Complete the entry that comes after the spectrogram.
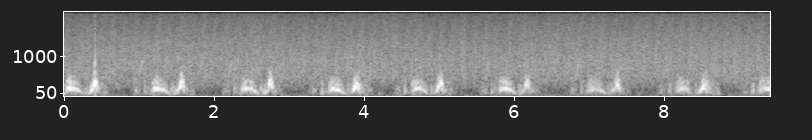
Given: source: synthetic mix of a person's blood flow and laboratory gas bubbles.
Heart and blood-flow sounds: Doppler ultrasound of blood flow; precordium
no bubbles
From the record:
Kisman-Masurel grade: 000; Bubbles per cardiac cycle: 0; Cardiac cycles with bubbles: 0%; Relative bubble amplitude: no bubbles discernible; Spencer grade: 0 (complete lack of bubble signals)

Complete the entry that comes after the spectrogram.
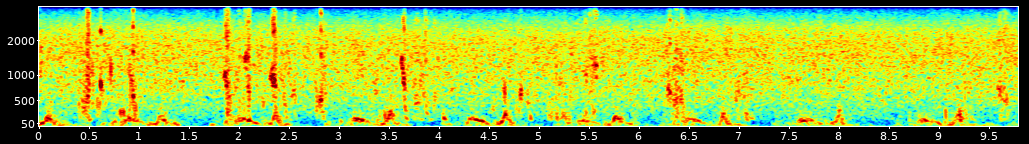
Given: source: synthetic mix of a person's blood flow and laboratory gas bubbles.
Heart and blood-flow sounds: Doppler ultrasound of blood flow; precordium
0.36-1.02 s: bubbles
1.83-2.15 s: bubbles
2.21-2.58 s: bubbles
2.73-2.90 s: bubbles
3.27-4.10 s: bubbles
4.51-4.56 s: bubbles
4.60-4.70 s: bubbles
4.74-4.96 s: bubbles
5.06-5.33 s: bubbles
5.42-5.59 s: bubbles
6.26-6.47 s: bubbles
6.93-7.16 s: bubbles
9.02-9.36 s: bubbles
9.56-9.71 s: bubbles
From the record:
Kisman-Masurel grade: 233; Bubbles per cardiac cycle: several, 3 to 8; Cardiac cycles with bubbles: 50 to 99%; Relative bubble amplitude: loud (0.450 to 0.775); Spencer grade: 3 (all of the cardiac periods contain showers or single bubble signals, but not dominating or overriding the cardiac motion signals); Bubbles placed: only in the low amplitude regions of the cardiac cycle

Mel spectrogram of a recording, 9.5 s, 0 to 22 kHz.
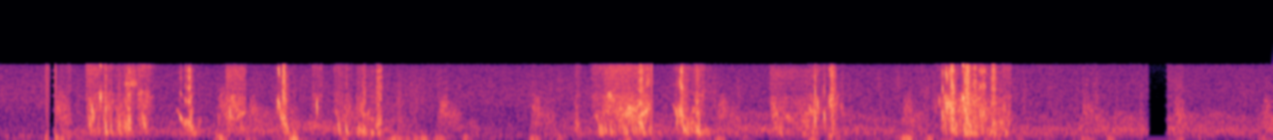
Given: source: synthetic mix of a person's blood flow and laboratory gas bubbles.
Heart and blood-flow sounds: Doppler ultrasound of blood flow; subclavian vein
0.65-1.17 s: bubbles
1.33-1.53 s: bubbles
1.70-1.86 s: bubbles
2.07-2.21 s: bubbles
2.35-2.43 s: bubbles
2.51-2.89 s: bubbles
4.32-4.37 s: bubbles
4.45-4.90 s: bubbles
5.05-5.36 s: bubbles
5.78-6.33 s: bubbles
7.01-7.60 s: bubbles
From the record:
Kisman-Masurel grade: 223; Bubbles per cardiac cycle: several, 3 to 8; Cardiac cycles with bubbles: 10 to 50%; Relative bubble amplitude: loud (0.450 to 0.775); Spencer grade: 2 (many but less than half of the cardiac periods contain bubble signals, singularly or in groups); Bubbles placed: anywhere in the cardiac cycle

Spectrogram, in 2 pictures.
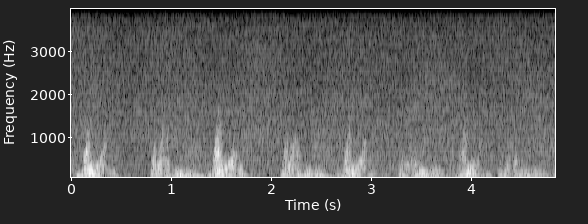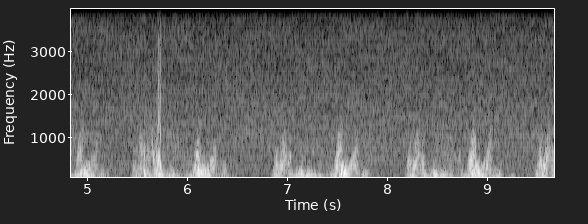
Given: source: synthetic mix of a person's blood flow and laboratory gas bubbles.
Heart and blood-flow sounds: Doppler ultrasound of blood flow; precordium
5.52-5.78 s: bubbles
From the record:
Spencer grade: 2 (many but less than half of the cardiac periods contain bubble signals, singularly or in groups); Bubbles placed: only in the low amplitude regions of the cardiac cycle

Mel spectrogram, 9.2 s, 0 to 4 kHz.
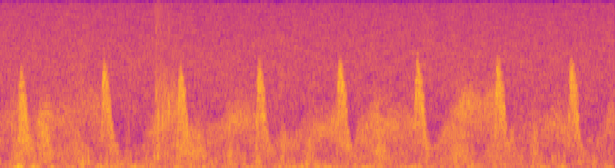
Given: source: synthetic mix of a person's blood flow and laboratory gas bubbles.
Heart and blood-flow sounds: Doppler ultrasound of blood flow; subclavian vein
2.30-2.67 s: bubbles
From the record:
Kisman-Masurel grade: 212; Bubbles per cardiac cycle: several, 3 to 8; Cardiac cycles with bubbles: 1 to 10%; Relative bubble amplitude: moderate (0.250 to 0.450); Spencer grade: 1 (occasional bubble signal discernible with the cardiac motion signal, with majority of cardiac periods free of bubbles); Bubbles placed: anywhere in the cardiac cycle

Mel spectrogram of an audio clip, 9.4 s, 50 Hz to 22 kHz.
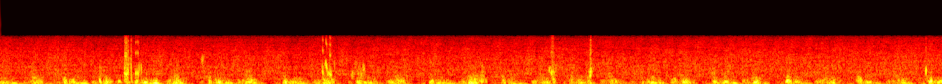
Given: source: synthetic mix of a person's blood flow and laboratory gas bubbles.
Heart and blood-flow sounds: Doppler ultrasound of blood flow; precordium
0.97-1.11 s: bubbles
1.16-1.44 s: bubbles
1.75-1.81 s: bubbles
2.00-2.06 s: bubbles
3.18-3.38 s: bubbles
3.50-3.65 s: bubbles
4.70-4.89 s: bubbles
5.47-5.57 s: bubbles
5.84-5.95 s: bubbles
9.23-9.29 s: bubbles
From the record:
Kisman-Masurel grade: 122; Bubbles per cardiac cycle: 1 to 2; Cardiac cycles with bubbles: 10 to 50%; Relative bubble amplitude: moderate (0.250 to 0.450); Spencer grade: 2 (many but less than half of the cardiac periods contain bubble signals, singularly or in groups); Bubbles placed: anywhere in the cardiac cycle

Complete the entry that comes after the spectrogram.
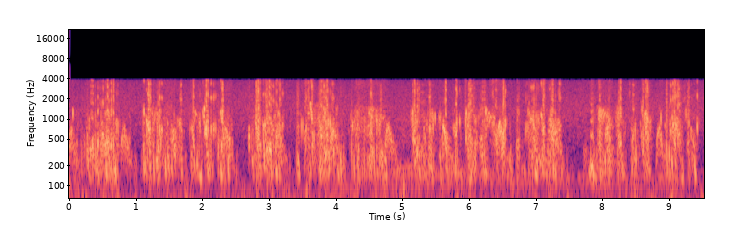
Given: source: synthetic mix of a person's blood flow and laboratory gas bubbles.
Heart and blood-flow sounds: Doppler ultrasound of blood flow; subclavian vein
0.02-0.78 s: bubbles
0.88-0.93 s: bubbles
1.06-1.74 s: bubbles
1.81-2.47 s: bubbles
2.65-3.23 s: bubbles
3.39-4.16 s: bubbles
4.18-4.79 s: bubbles
5.09-5.89 s: bubbles
5.93-7.42 s: bubbles
7.70-8.36 s: bubbles
8.38-8.77 s: bubbles
8.84-9.46 s: bubbles
From the record:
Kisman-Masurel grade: 444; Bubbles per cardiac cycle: continuous sound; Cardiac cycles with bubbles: 100%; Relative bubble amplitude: maximal (0.775 to 0.999); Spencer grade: 4 (maximum detectable bubble signal sounding continuously throughout systole and diastole of every cardiac period, and overriding the amplitude of the normal cardiac signals); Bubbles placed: anywhere in the cardiac cycle

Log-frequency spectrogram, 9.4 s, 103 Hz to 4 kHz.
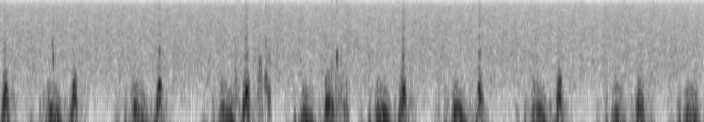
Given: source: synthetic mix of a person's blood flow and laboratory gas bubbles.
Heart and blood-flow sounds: Doppler ultrasound of blood flow; precordium
0.68-0.76 s: bubbles
3.12-3.22 s: bubbles
3.42-3.62 s: bubbles
4.38-4.66 s: bubbles
From the record:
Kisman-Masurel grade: 121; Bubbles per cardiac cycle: 1 to 2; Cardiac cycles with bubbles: 10 to 50%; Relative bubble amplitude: barely perceptible (0.100 to 0.250); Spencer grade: 2 (many but less than half of the cardiac periods contain bubble signals, singularly or in groups); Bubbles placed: anywhere in the cardiac cycle

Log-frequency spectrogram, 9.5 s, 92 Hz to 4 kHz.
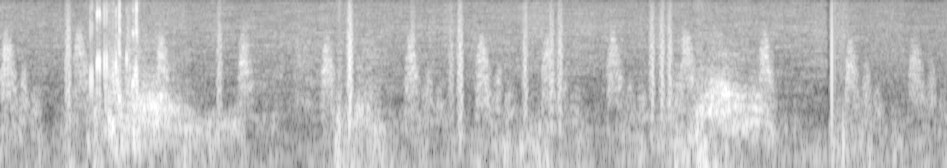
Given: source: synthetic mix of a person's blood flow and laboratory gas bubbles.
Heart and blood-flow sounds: Doppler ultrasound of blood flow; subclavian vein
0.84-1.46 s: bubbles
From the record:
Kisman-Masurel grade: 211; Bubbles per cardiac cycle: several, 3 to 8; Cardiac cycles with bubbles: 1 to 10%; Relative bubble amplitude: barely perceptible (0.100 to 0.250); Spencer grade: 1 (occasional bubble signal discernible with the cardiac motion signal, with majority of cardiac periods free of bubbles); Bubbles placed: anywhere in the cardiac cycle

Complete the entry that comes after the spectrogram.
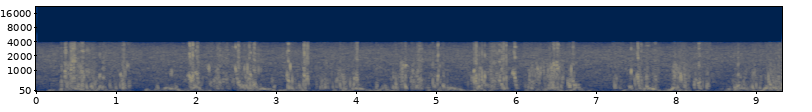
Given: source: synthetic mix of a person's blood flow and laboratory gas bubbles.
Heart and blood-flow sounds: Doppler ultrasound of blood flow; precordium
0.28-1.20 s: bubbles
1.49-1.56 s: bubbles
1.66-1.78 s: bubbles
1.84-2.09 s: bubbles
2.12-2.84 s: bubbles
2.93-3.00 s: bubbles
3.12-3.44 s: bubbles
3.47-4.08 s: bubbles
4.23-4.29 s: bubbles
4.41-5.19 s: bubbles
5.37-6.79 s: bubbles
7.19-7.35 s: bubbles
7.39-7.80 s: bubbles
7.92-8.44 s: bubbles
8.69-9.33 s: bubbles
From the record:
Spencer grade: 4 (maximum detectable bubble signal sounding continuously throughout systole and diastole of every cardiac period, and overriding the amplitude of the normal cardiac signals); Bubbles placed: anywhere in the cardiac cycle

